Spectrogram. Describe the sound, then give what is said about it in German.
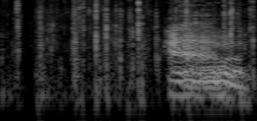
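Close, crisp crunching of someone chewing cookies in quick irregular bites, followed by a louder muffled voiced hum, like a contented mumble through a full mouth. “Man muss was kauen als Kautenor. Und dann geht es schon allein. Her mit den Keksen.”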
